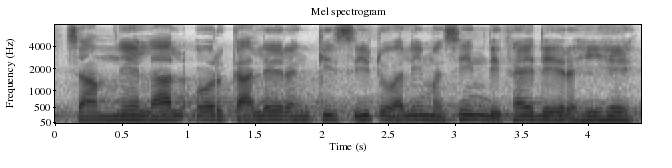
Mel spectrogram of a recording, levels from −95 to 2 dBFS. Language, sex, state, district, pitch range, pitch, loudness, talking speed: Hindi, male, Gujarat, Valsad, 120-130 Hz, 125 Hz, -18 LUFS, 175 wpm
